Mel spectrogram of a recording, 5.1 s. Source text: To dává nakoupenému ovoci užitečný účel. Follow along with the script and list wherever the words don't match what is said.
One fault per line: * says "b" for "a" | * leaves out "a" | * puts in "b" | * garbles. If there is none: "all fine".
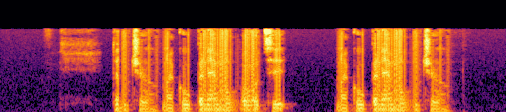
* says "účel" for "dává"
* says "nakoupenému" for "užitečný"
